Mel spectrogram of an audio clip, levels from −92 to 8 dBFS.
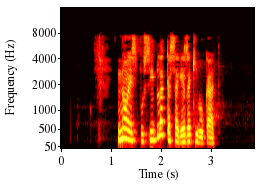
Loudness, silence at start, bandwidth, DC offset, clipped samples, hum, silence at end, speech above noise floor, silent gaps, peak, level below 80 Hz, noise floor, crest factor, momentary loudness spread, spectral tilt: -15 LUFS; 0.75 s; 8 kHz; under 0.1%; under 0.1%; none; 0.8 s; 61 dB; none; -2 dBFS; -58 dBFS; -76 dBFS; 16 dB; 20 LU; -4.5 dB/octave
